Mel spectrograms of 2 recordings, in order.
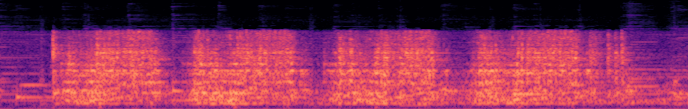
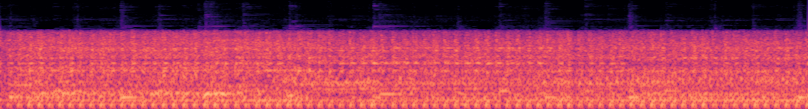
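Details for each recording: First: Long-sitting free riding lawn mower on a big battery plus charger, clutch-brake pedal pressed: heavy, labored starter chugs, about four slow turns in three seconds, never catches; slow, weak, draggy cranking. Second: Abandoned lawn mower, long sitting, cylinder lubricated with ATF through plug hole, weak cranking on battery charger: small single-cylinder engine chugging at a fairly even pace with slight unevenness; brought back to life and running.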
